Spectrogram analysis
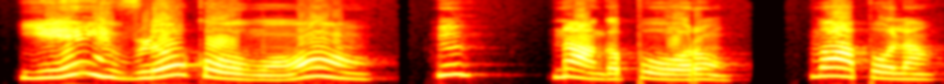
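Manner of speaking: high, loud, teasing neighbour woman voice; a gossiping neighbour poking fun, pitched high; nosy neighbour. Acted. Neighbours mocking Anju. (பக்கத்து வீட்டுப் பெண் கிண்டலாக, உயர்ந்த குரலில்)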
